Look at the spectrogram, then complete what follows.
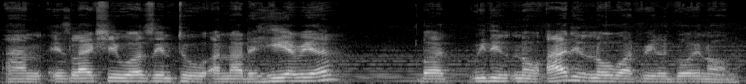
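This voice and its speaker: A man speaks slowly and reflectively at a middle pitch as part of a personal testimony. Soft music runs faintly under his voice. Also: steady tone.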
